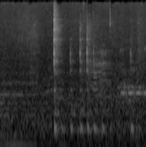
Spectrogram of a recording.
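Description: Orchestral music fading out, then a sharp click about a second in followed by a quick run of light clicks and taps.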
